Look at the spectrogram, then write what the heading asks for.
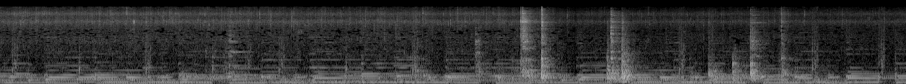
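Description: A pan of cimongkak (turkey berries) and dried anchovies sizzling steadily, the stove just switched off, with a few sharp clicks about halfway through. Faint background music under it.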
